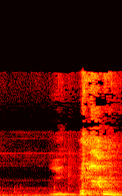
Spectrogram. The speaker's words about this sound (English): I'm still coughing.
